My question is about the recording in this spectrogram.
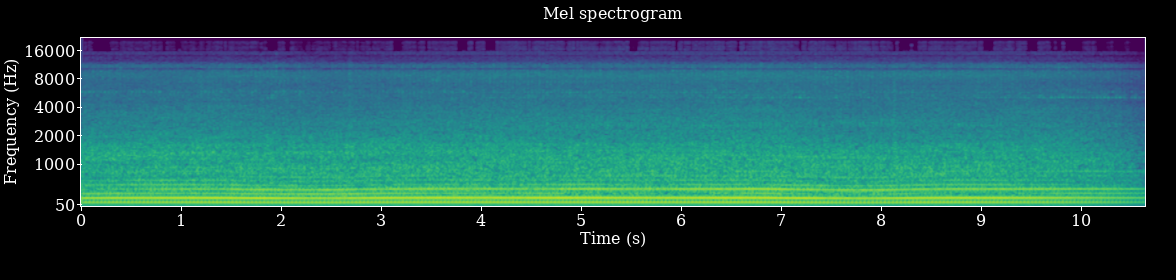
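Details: Toro lawnmower with a Briggs & Stratton engine that ran rough and was hard to start, after its plastic carburetor was reinstalled: it holds a strong, even note with steady firing and no surging or stumbling. It runs clean and healthy.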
